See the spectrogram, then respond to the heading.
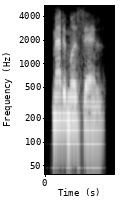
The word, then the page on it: Mademoiselle: Indian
